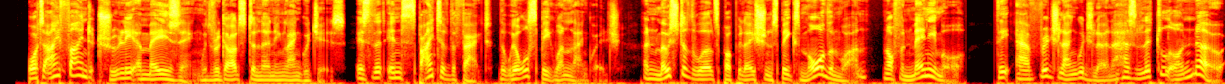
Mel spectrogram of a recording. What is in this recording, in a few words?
eLearning Phonetics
